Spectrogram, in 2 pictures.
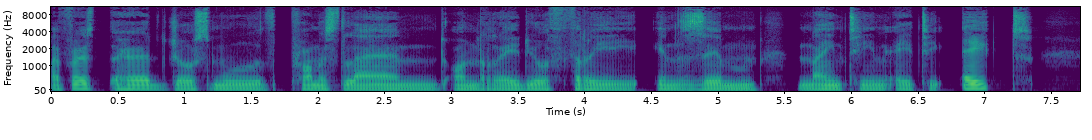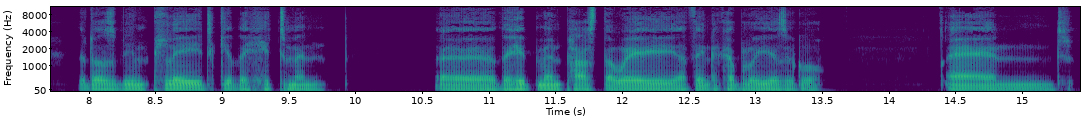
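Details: Adult male speaker; ordinary speech.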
